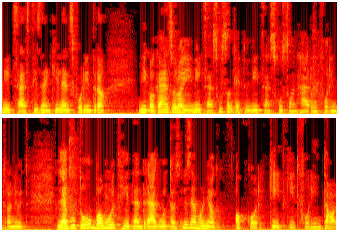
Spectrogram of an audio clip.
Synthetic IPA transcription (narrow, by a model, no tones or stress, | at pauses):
neːcsaːst̪izɛŋkilɛnsfo̞ɾint̪rɒ | miːɡɒɡaːzolɒjineːcsaːshuso̞ŋkɛt̪ːøːneːcsaːshuso̞nɦaːɾo̞ɱfo̞ɾint̪rɒnøːt̪lɛɡut̪oːbːɒmult̪ɦeːt̪ɛnd̪raːɡult̪ɒzyzɛmɒɲɒɡ | ɒkːo̞rkeːt̪keːt̪fo̞ɾint̪ɒ̰l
